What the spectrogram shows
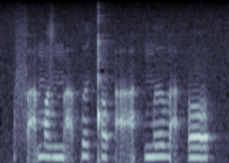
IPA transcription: f a̰ m ɔ z m a̰ p ɯ ǃ o ʔ a̰ | m ɯ β a̰ ʔ o

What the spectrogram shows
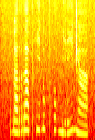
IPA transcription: ɗ a˨ r a˦˨ pʰ i˦ ɗ ʊ˦ pʰ o˦ ɡ͡b i˨ ɾ iː˦ d͡ʒ ã˨

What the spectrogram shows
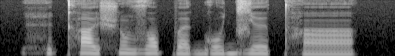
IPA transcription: h i˦˨ kʰ a˦˨ ɪ̯ ʃ ũ˦˨ z ɔ˦˨ p ɛ˨ ɡ o˦ d͡ʑ e˦˨ ɪ̯ tʰ ã˨

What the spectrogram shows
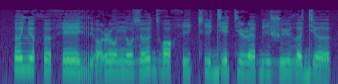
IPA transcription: ə lʲ ɔ θ ɵ h e rʲ ɔ̰ ɭ o n o z ɵ dʱ ɔ h i cʰ i dʲ e tʲ e ɭ ɛ ɓ i ʒ y ð ə dʲ ə

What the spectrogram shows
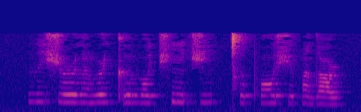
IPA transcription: ð i ʃ ə˞ l ə̃ ð ə˞ lʲ kʼ ə ð ɔ t͡ʃʰ ĩ t͡ʃ i p ǀʰ ə pʰ ɔ ʃ ɘ θ ĩ dˤ ə˞

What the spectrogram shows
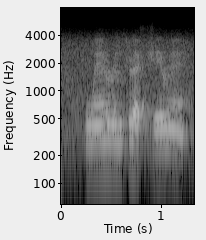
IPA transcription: w ɛ̃ ɹ ĩ x ɭ æ x ʒ e ɹ ɛ̃

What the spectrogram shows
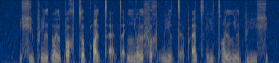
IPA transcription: x i̤ pʼ i̤ lʲ ɓ ɔ̤ lʲ p ɔ x t ʊ pʼ ɑ lʲ tʼ æ̰ t æ̰ ʎ ɔ̤ lʲ f ʊ x ɓ i̤ lʲ t æ̰ pʼ æ t͡sʼ i̤ tʼ ɑ̤ lʲ ʎ i̤ lʲ p i̤ x

